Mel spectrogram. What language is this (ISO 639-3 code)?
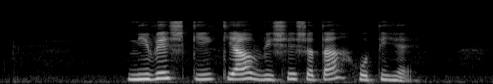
hin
